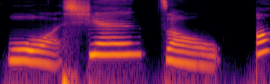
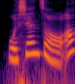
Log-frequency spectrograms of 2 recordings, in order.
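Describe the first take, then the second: First: Long words, short final particle; slow model reading. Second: Said in the usual way. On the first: Shown as a demonstration. Teacher modelling "I'm off first" for learners, slowly. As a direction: stretch it out word by word.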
